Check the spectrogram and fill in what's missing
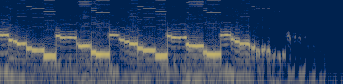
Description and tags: Misdialed Again
Dialed the wrong number.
